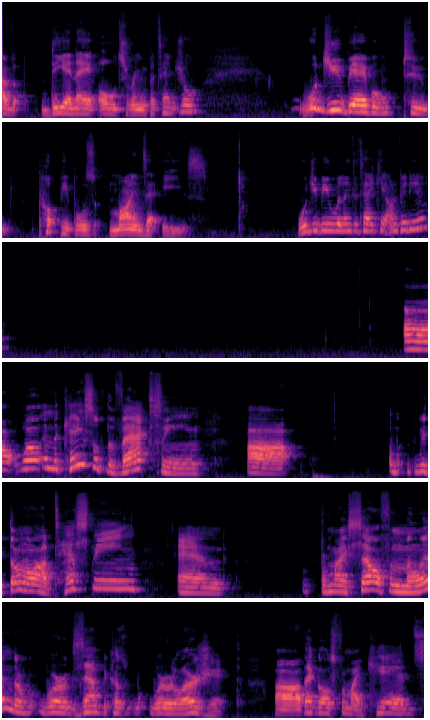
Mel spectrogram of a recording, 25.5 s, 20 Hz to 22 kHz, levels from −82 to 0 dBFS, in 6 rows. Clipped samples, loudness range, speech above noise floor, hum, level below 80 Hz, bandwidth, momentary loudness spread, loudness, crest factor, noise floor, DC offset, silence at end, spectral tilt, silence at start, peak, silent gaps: under 0.1%; 7 LU; 43 dB; none; -72 dBFS; 16 kHz; 14 LU; -31 LUFS; 22 dB; -74 dBFS; under 0.1%; 0 s; -5.5 dB/octave; 0 s; -12 dBFS; none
